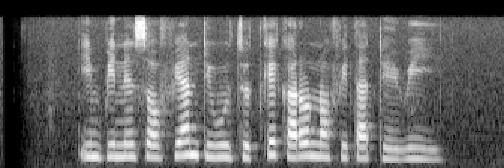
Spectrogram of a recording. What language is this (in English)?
Javanese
